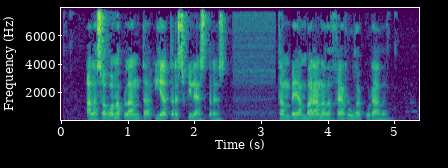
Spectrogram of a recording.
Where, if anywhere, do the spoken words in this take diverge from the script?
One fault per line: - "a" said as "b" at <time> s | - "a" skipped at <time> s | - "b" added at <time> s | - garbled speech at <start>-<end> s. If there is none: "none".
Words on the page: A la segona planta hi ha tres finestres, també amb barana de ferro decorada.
none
